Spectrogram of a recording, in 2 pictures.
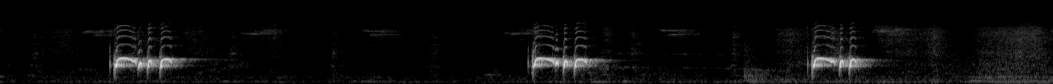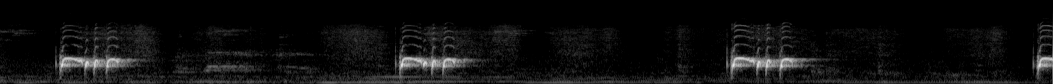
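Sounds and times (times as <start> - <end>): dove cooing trill: 1.1 - 2.2, 5.3 - 6.2, 7.9 - 10.4, 11.1 - 16.3, 17.8 - 19.2.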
